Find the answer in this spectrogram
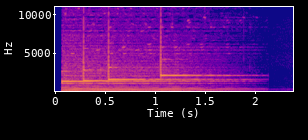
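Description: Intro jingle: four quick bell-like chime notes, each higher than the last, over a held chord that rings on and fades away.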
